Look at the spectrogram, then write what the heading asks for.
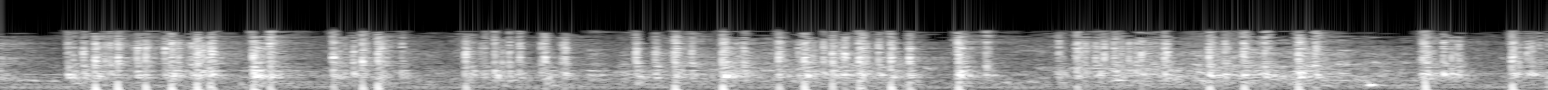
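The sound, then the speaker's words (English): Fast, uneven clatter of keys being struck on a keyboard as someone types out text from a novel, a steady stream of sharp taps for several seconds with no talking. “tap out something for you to identify on a different keyboard.”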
